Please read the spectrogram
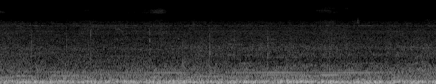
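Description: Steady ambience of a large airport departure hall: an even low rumble of air handling and distant activity, with a few faint held tones in the middle range.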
